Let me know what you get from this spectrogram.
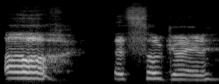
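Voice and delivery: ordinary delivery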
